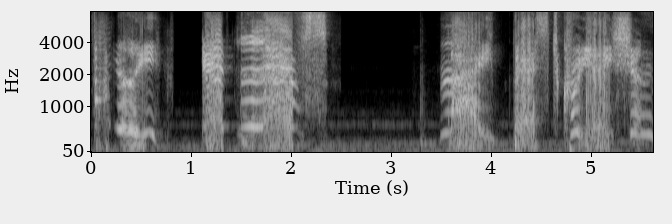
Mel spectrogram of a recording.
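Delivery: shrill, loud, high screech, very drawn out. The speaker voices a character, screaming out in a high-pitched screechy voice. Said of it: "this sort of high pitched screechy voice".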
